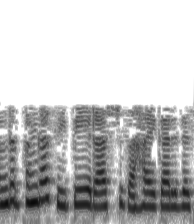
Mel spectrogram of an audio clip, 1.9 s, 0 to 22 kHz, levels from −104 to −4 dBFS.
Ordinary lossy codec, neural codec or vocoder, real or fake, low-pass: none; none; real; 3.6 kHz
